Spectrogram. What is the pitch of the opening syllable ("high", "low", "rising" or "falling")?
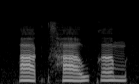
low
